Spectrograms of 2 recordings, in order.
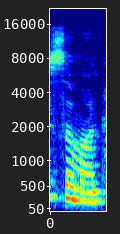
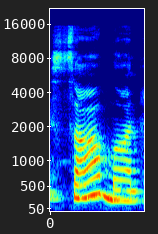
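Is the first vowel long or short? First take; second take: short; long. First: The first vowel is short. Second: The first vowel is long. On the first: The speaker calls it wrong. "दीर्घ को हमने क्या बना दिया, ह्रस्व बना दिया" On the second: The speaker calls it right. "यहाँ पे दीर्घ स्वर होगा सा"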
